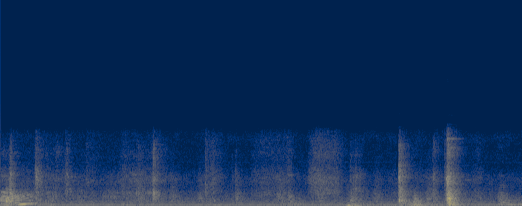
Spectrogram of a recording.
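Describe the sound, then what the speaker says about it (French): A door shutting inside a home, with a few soft knocks and a small thud among low background noise. "je vais fermer la porte"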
